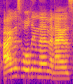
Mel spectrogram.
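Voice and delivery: ordinary talk, nothing marked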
